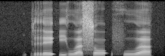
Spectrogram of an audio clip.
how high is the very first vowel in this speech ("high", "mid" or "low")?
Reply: mid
